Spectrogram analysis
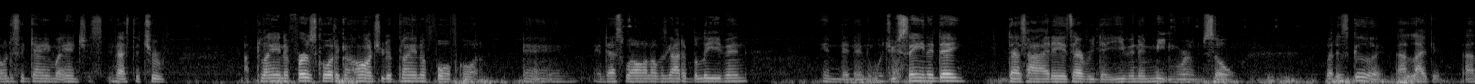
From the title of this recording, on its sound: Live From Rams Camp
